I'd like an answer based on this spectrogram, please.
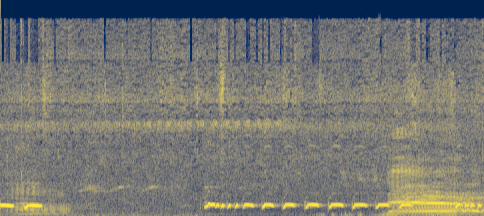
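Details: Dozens of big-horned cattle being herded as they walk together give long, rich, droning moos at the start and end. In between, a fast series of short, clipped chirps repeats about every tenth of a second.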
